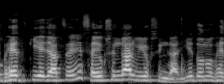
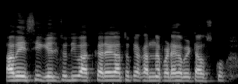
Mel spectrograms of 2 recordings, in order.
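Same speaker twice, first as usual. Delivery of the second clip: ordinary talk, nothing marked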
